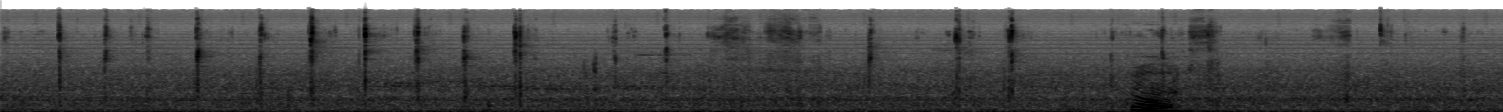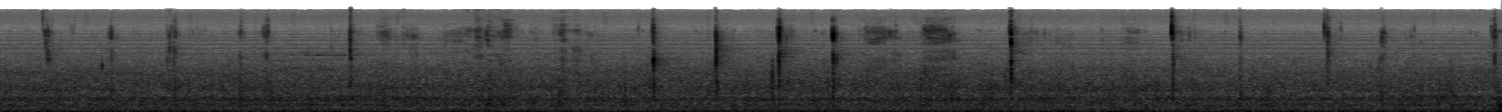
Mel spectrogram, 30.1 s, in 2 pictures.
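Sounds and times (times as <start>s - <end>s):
close chewing: 0.0s - 10.3s, 11.0s - 12.2s, 15.4s - 25.6s, 26.2s - 30.0s
steady low hum: 0.0s - 30.0s
mouth clicks and smacks: 15.4s - 17.8s, 21.5s - 25.4s, 26.7s - 27.6s.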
